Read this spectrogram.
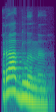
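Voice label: "радлыны", Komi, female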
